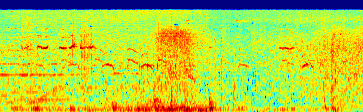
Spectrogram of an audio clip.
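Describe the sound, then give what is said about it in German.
A sailing boat sets out over ocean waves, with water sloshing and splashing against the hull over a low rumbling wash. Thin, high chirping cries come and go above it. “Zwei Stunden später setzten sie die Segel, um die Rückfahrt nach Kirin anzutreten.”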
